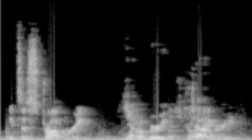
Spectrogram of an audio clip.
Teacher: I say strawberry with a British accent. They only use 2 syllables instead of 3.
